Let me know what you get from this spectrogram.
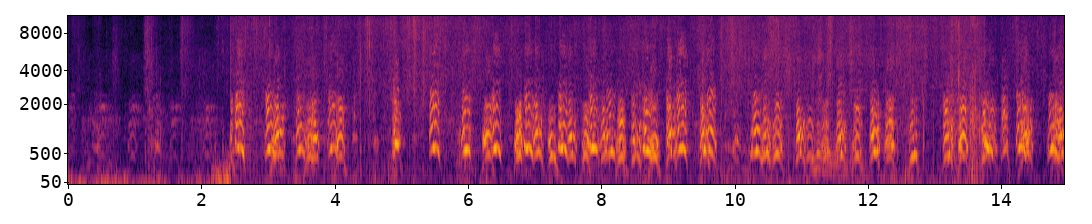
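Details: Hunting dogs barking while chasing during a wild boar hunt at Gölpazarı. After a quiet start, rapid harsh barks run about two per second, irregular and overlapping, carrying to the end over faint outdoor background.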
